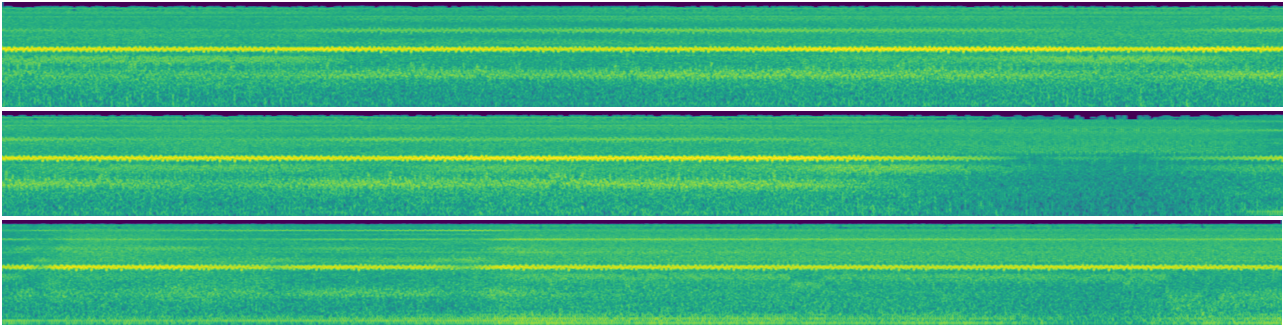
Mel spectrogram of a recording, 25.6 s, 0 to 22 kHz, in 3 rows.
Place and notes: {"title": "Aukštupėnai, Lithuania, screen EMF", "date": "2022-09-03 14:50:00", "description": "Electromagnetic fields of information screen. Captured with SOMA Ether", "latitude": "55.85", "longitude": "24.98", "altitude": "77", "timezone": "Europe/Vilnius"}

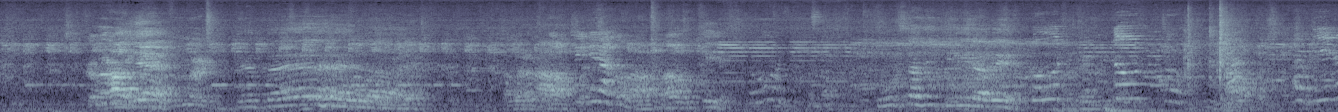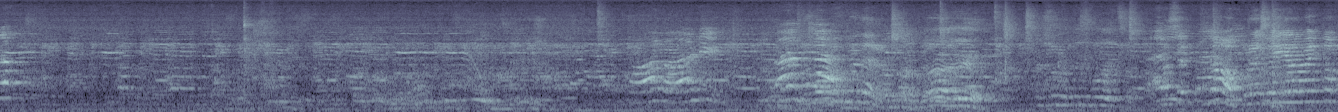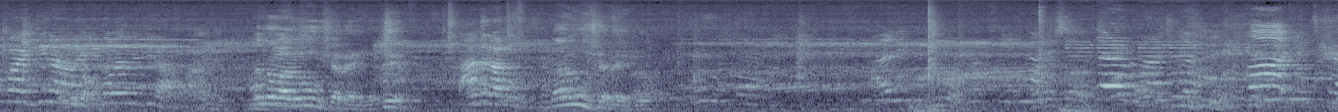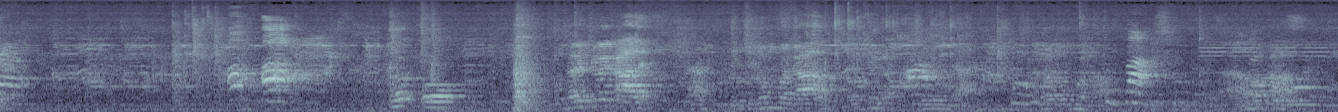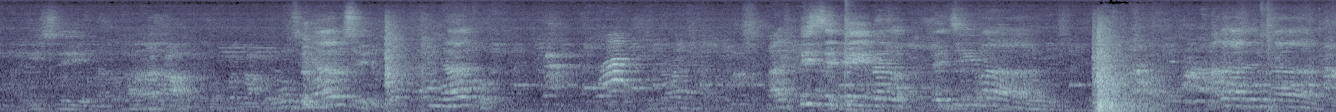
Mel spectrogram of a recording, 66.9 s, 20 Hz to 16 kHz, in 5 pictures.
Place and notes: {"title": "Via Ambra, Palermo PA, Italy - 22 01 16 palermo via ambra room 04 street chat", "date": "2022-01-16 21:39:00", "description": "Ambient recording at this location using a Zoom h5 and a matched pair of Clippy EM272 high sensitivity omni-directional low noise microphone's. Audio contains chatter from the surrounding neighbours in these narrow lanes where they shout across to each other.", "latitude": "38.12", "longitude": "13.36", "altitude": "18", "timezone": "Europe/Rome"}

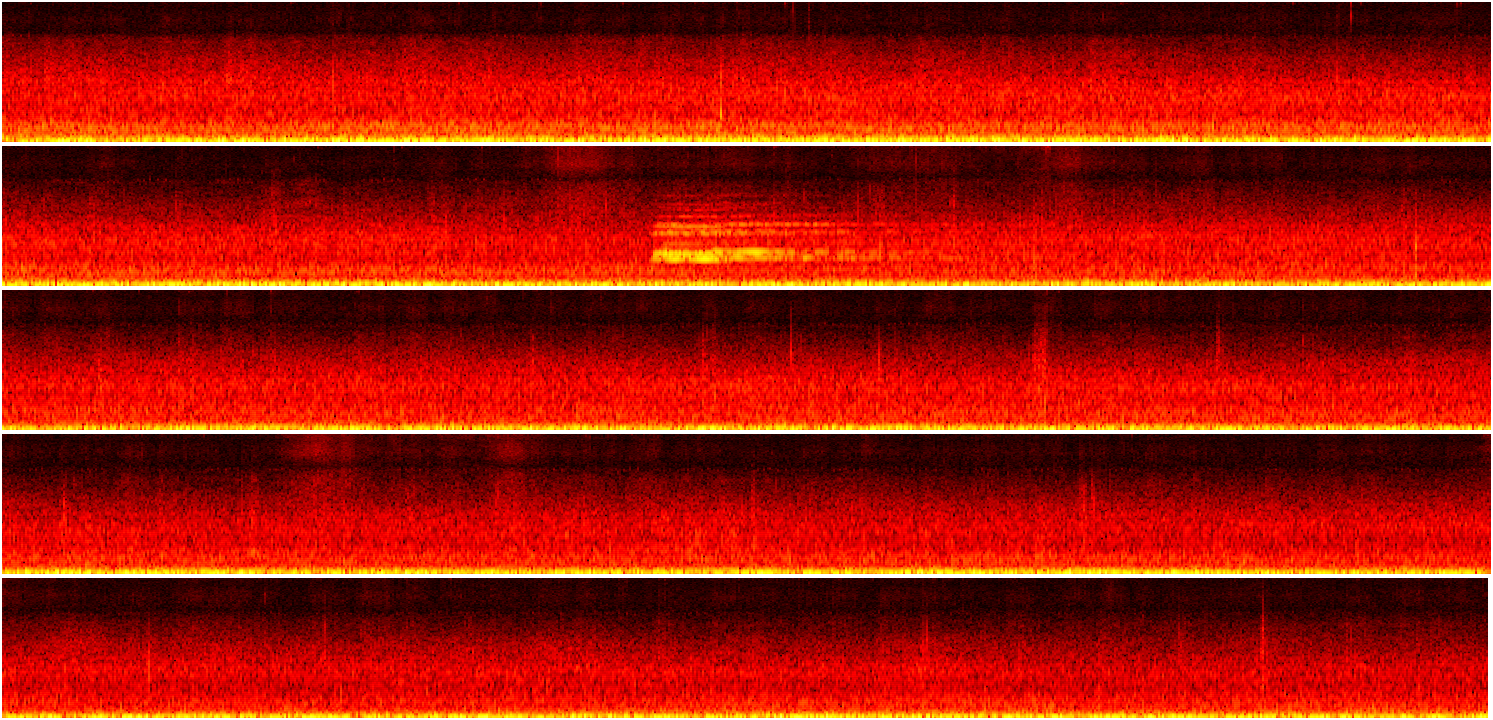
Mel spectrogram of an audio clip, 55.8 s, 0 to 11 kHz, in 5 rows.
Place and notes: {"title": "Poznan, Morasko, field road - evening chorus", "date": "2015-05-29 21:32:00", "description": "(binaural) evening walk along a flied road on the outskirts of Poznan. crickets on boths sides of the road. the noisy drone comes from a heavy weight train. even though it was late evening the local traffic was still strong and making a lot of noise.", "latitude": "52.47", "longitude": "16.90", "altitude": "102", "timezone": "Europe/Warsaw"}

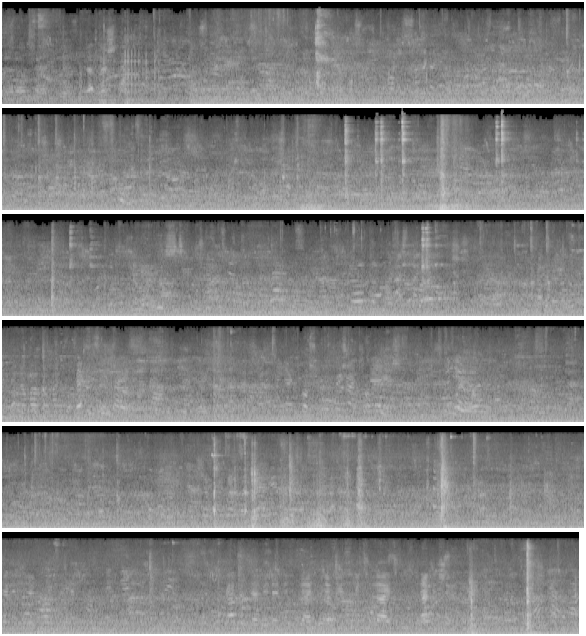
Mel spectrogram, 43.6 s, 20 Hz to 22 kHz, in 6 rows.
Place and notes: {"title": "hupperdange, street festival, craftsperson", "date": "2011-08-02 18:47:00", "description": "On the street handcrafted building of bird breeding boxes. In the background people drinking and laughing.\nHupperdange, Straßenfest, Handwerker\nAuf der Straße handwerkliches Bauen von Vogelnestern. Im Hintergrund trinken und lachen Menschen.\nAufgenommen von Pierre Obertin während eines Stadtfestes im Juni 2011.\nHupperdange, fête de rue, artisans\nFabrication artisanale de nids d’oiseaux dans la rue. Dans le fond, on entend des gens qui boivent et qui rient.\nEnregistré par Pierre Obertin en mai 2011 au cours d’une fête en ville en juin 2011.\nProject - Klangraum Our - topographic field recordings, sound objects and social ambiences", "latitude": "50.10", "longitude": "6.06", "altitude": "504", "timezone": "Europe/Luxembourg"}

